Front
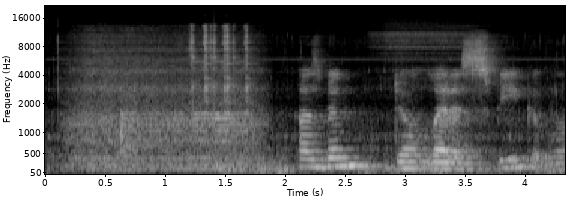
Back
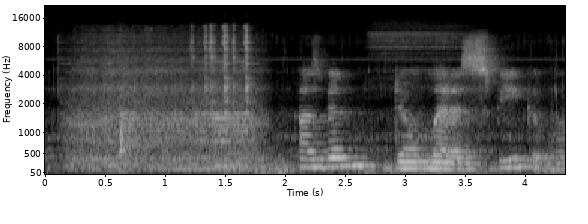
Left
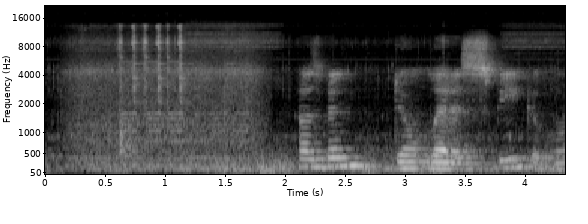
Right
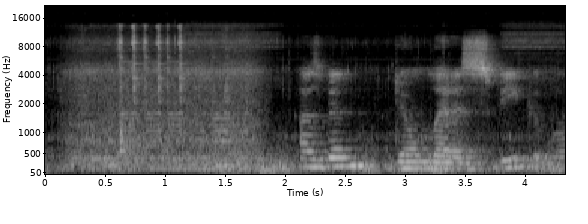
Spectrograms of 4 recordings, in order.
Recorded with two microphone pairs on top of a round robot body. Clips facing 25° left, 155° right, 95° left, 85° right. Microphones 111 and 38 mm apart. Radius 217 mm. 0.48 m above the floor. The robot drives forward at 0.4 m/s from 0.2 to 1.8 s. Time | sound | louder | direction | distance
0.6 | a thud | back 3 dB, right 1 dB | 175° right | 2.5 m
2.1 | a woman speaking | front 1 dB, left 3 dB | 105° left | 3.5 m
